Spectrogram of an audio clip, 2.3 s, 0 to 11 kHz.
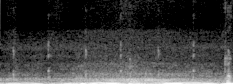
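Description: A 2021 Hyundai Venue engine revving in neutral, a steady mid-pitched hum rising and falling in a few smooth rev swells, close and clear with no talk.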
